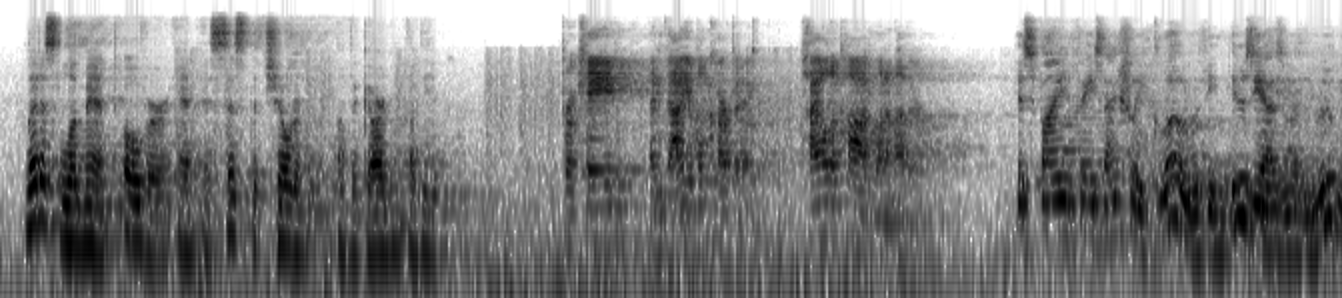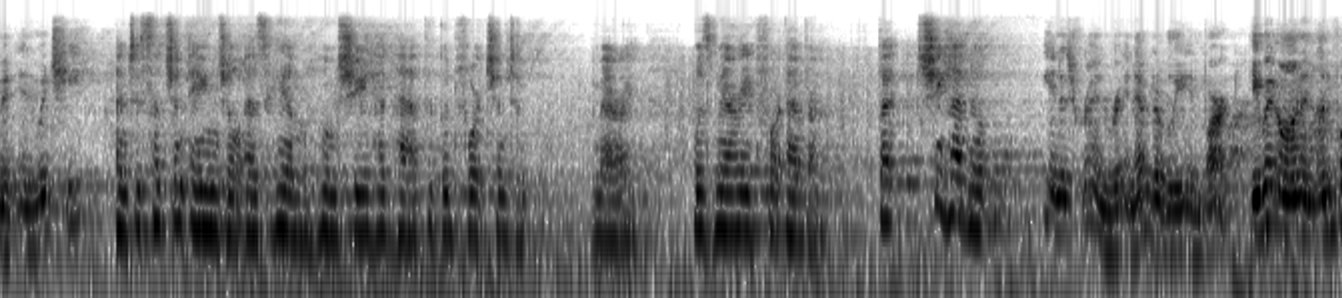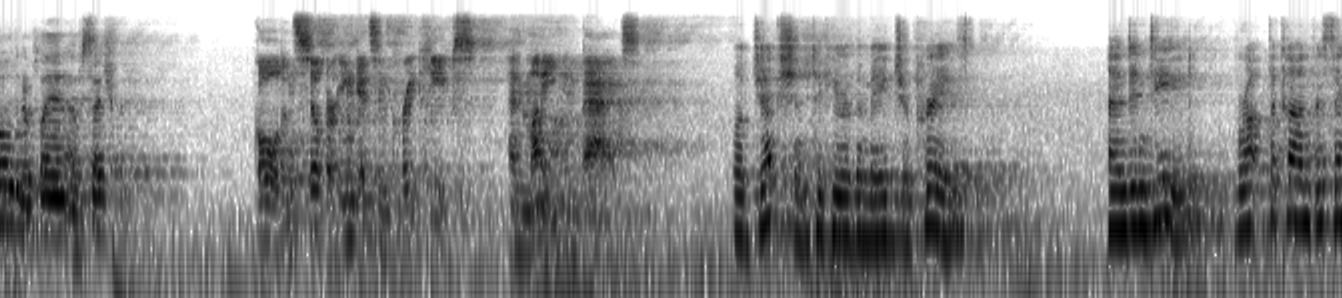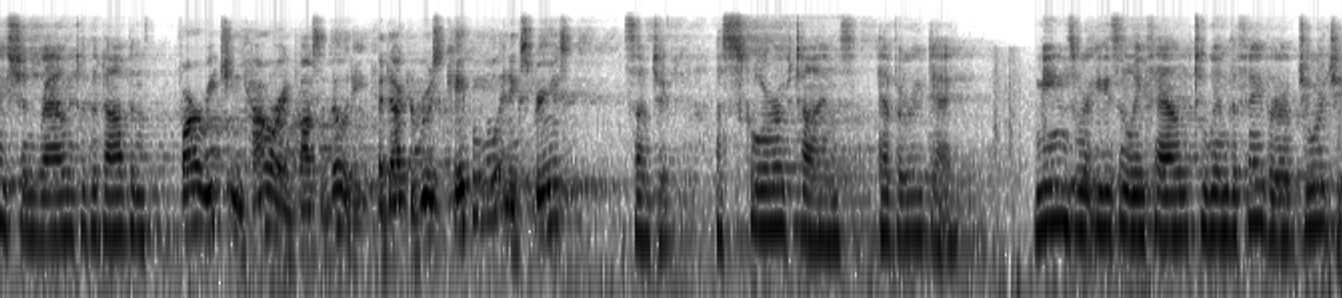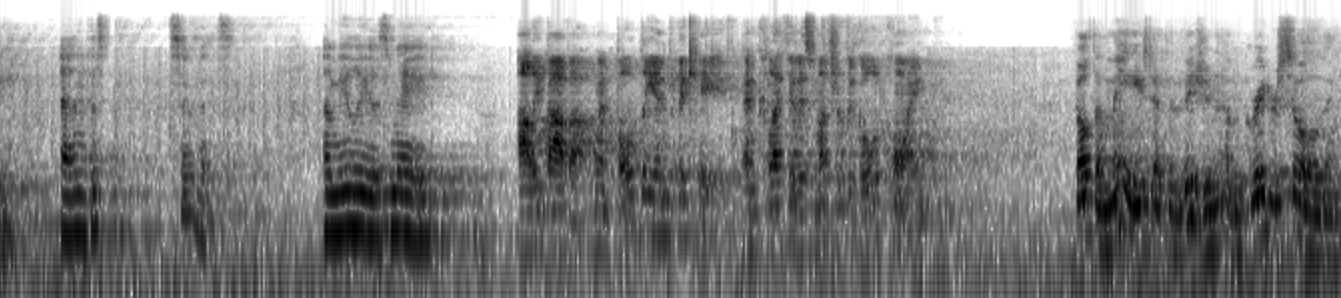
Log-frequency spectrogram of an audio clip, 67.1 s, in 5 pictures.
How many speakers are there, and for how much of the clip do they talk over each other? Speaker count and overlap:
four, no overlap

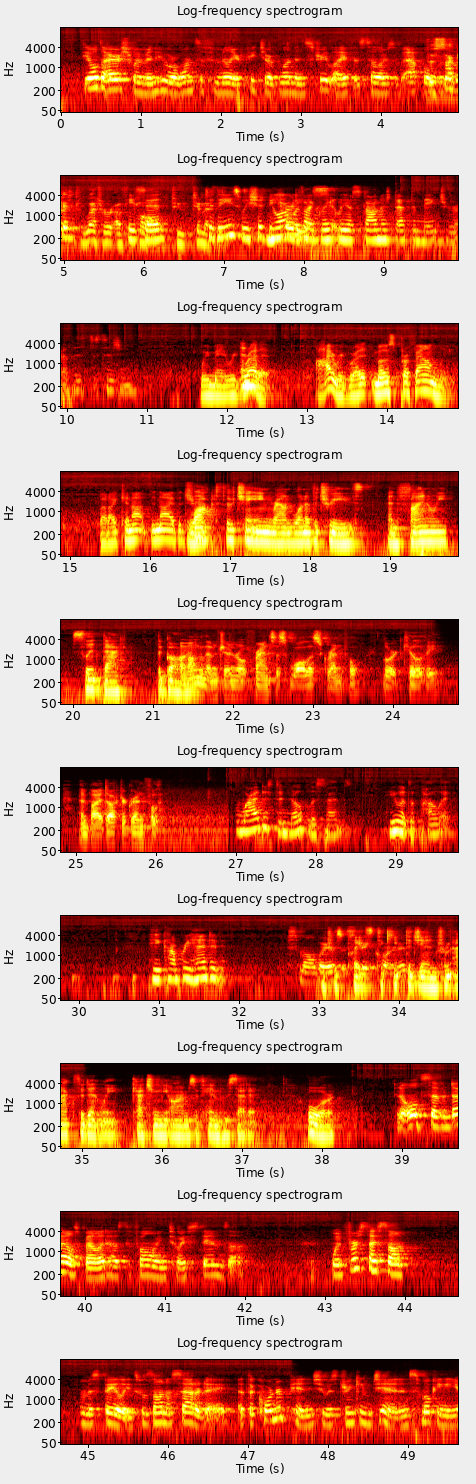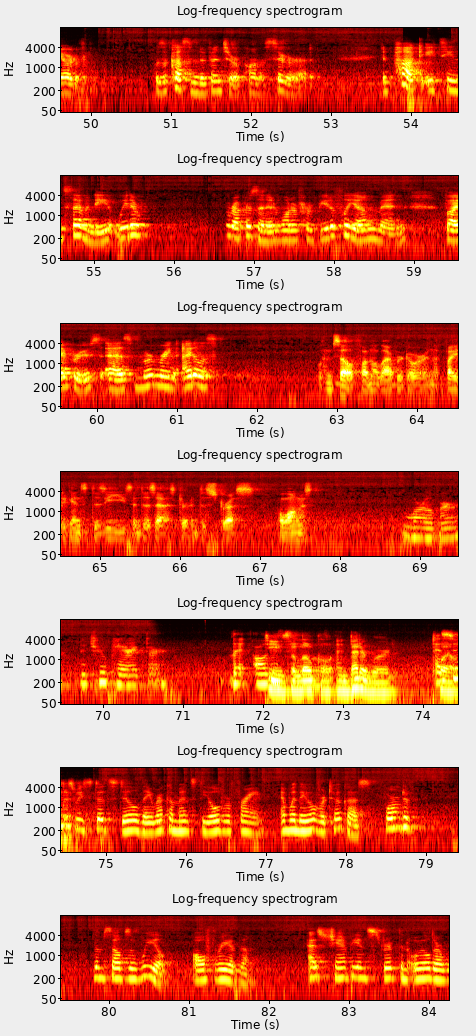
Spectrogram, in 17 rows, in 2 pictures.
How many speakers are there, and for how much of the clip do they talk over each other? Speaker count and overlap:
seven, about 9%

